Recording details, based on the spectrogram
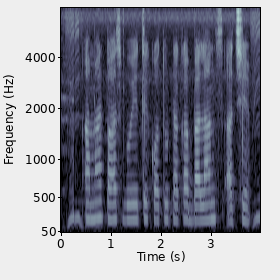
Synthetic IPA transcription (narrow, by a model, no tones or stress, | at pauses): amaɾpaʃbojet̪ekɔt̪oʈakabalansa̰t͡ɕʰe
